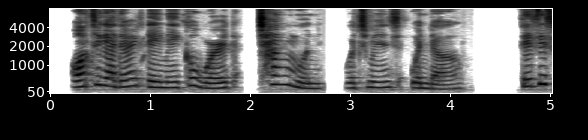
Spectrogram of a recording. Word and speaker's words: 창문: Altogether, they make a word changmun, which means window.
